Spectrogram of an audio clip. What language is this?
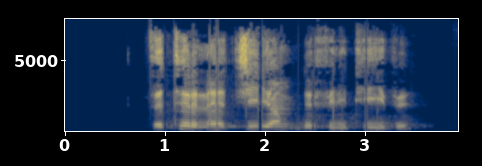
Esperanto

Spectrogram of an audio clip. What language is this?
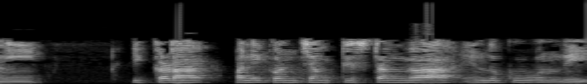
Telugu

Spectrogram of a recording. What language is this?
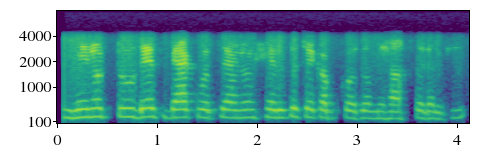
Telugu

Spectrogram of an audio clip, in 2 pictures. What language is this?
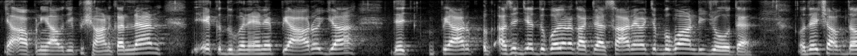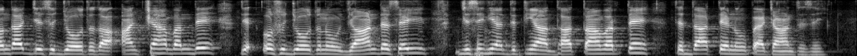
Dogri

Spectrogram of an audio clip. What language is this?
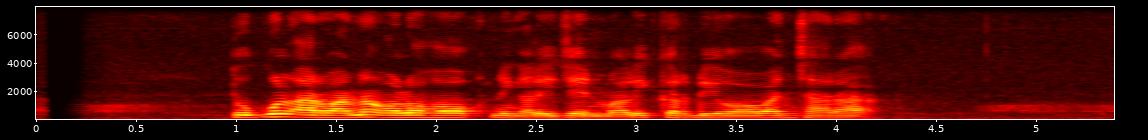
Sundanese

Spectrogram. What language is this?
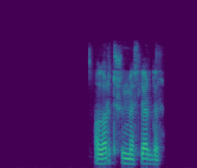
Tatar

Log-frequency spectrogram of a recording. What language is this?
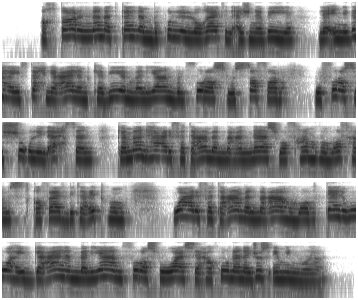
Saidi Arabic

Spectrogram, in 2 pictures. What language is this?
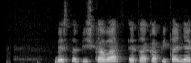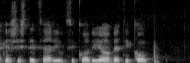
Basque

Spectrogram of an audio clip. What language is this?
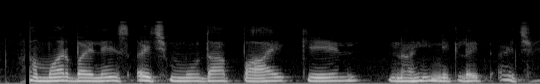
Maithili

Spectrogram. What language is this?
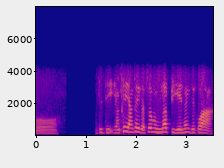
Manipuri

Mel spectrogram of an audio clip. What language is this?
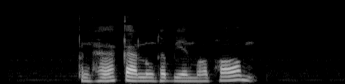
Thai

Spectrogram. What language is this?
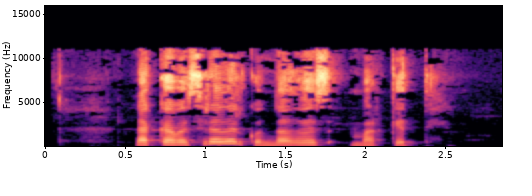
Spanish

